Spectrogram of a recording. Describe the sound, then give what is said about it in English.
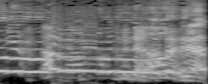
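People imitate wolves with sustained, wavering howls in their voices, long tonal cries that hold a steady pitch and overlap as they continue. “We're gonna howl like wolves.”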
